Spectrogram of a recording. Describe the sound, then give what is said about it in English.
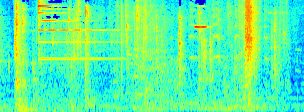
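Something is pushed into a doorway and gets wedged, with continuous scraping and rattling, a couple of heavier bumps, and a faint squeak as it grinds against the frame. “Oh, we got wedged in the door.”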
